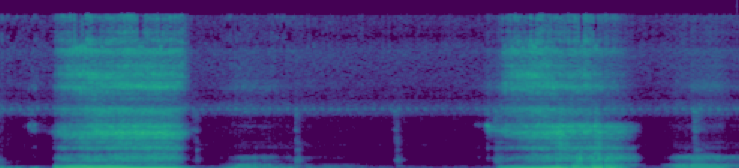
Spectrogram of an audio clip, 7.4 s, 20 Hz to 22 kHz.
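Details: Eight-minute snoring sound-effect recording: loud, buzzing, tonal snores on each in-breath and softer rustling out-breaths, about 14 breaths a minute.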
